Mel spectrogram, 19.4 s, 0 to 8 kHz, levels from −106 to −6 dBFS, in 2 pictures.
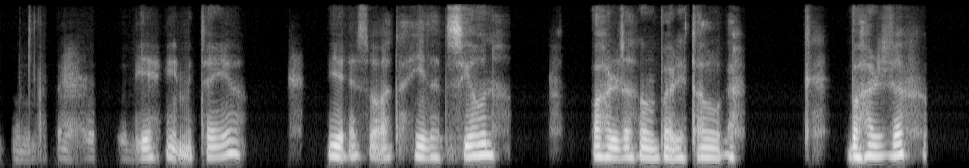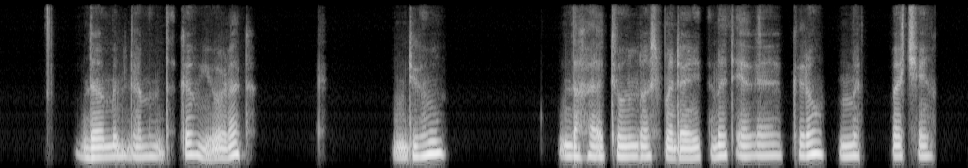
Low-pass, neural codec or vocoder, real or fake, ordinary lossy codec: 7.2 kHz; codec, 16 kHz, 0.8 kbps, ZipCodec; fake; MP3, 64 kbps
